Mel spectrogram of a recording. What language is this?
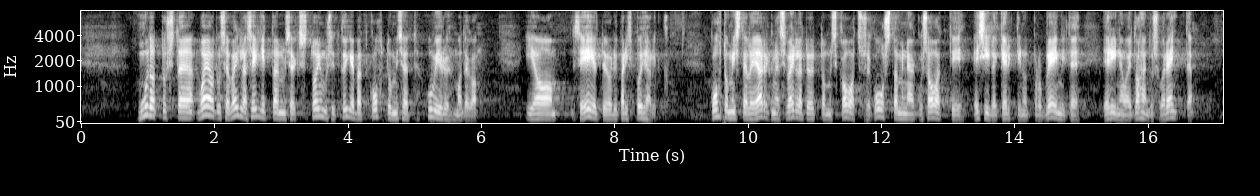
Estonian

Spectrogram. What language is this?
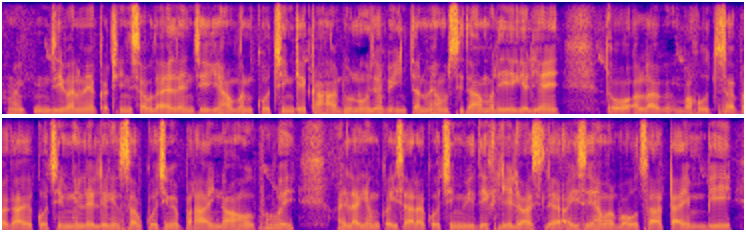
Maithili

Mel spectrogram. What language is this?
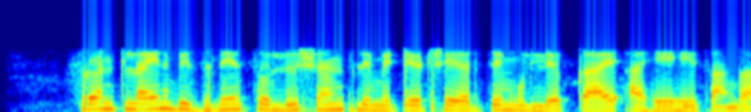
Marathi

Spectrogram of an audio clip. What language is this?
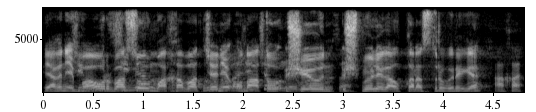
Kazakh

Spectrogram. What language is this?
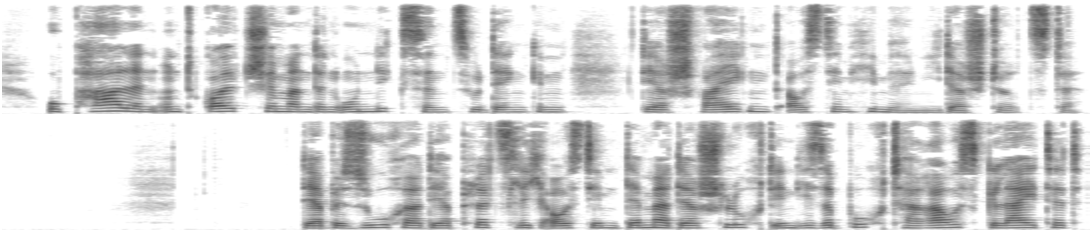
German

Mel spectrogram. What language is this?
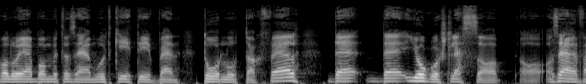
Hungarian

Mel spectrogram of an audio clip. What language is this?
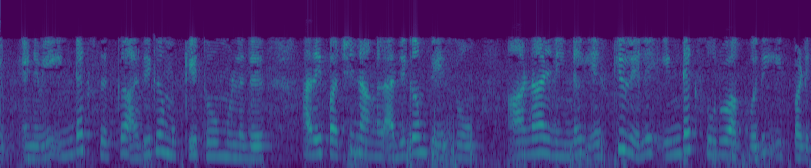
Tamil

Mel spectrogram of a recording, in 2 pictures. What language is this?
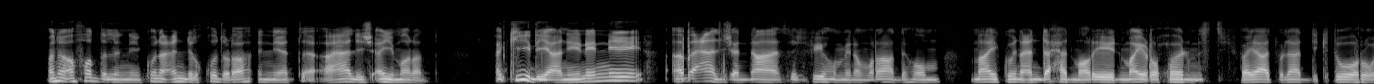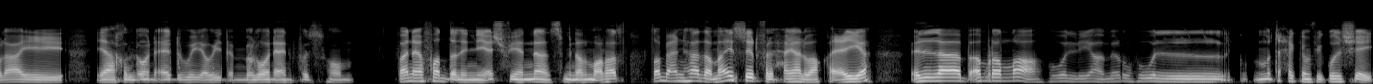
Gulf Arabic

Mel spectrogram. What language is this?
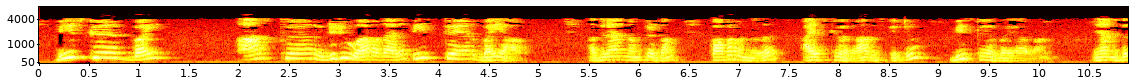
Malayalam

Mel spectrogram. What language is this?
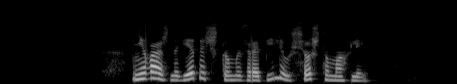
Belarusian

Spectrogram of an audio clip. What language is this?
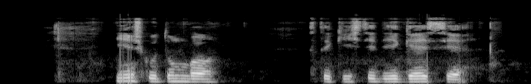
Kati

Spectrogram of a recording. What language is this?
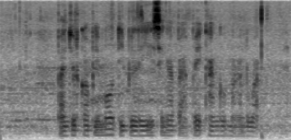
Javanese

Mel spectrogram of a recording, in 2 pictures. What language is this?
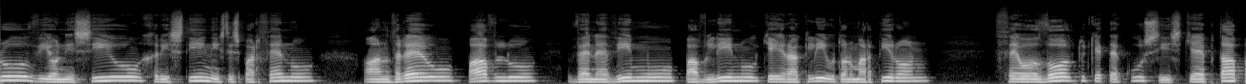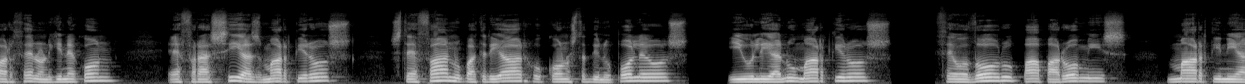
Greek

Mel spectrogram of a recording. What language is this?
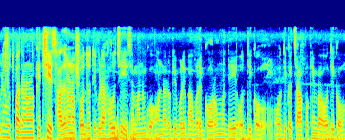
Odia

